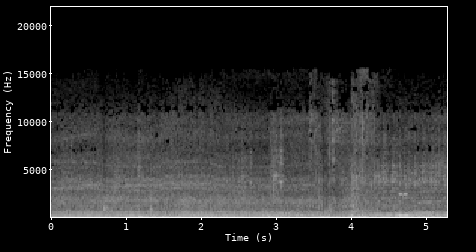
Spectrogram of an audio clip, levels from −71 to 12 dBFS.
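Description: Nothing is technically wrong with this audio.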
